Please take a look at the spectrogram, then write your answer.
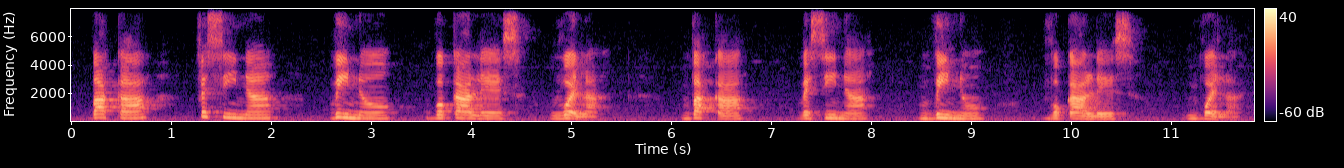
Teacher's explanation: Labio means your lip, and dental, that's referring to your teeth. So we pronounce it with your lips and your teeth. It's similar to the way that you pronounce the F. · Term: labiodental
